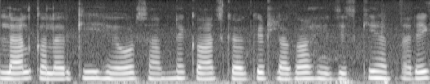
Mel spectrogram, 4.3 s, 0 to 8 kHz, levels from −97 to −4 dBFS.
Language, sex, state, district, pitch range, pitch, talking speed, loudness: Hindi, female, Bihar, Patna, 200-220 Hz, 210 Hz, 195 wpm, -14 LUFS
